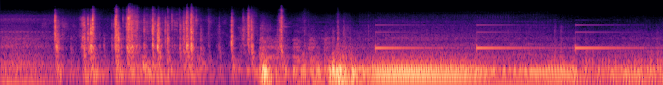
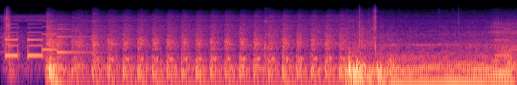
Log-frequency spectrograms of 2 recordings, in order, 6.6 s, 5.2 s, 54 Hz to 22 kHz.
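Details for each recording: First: 2014 Ford Focus, 141,000 miles, after fixing low fuel pressure and clearing P0087: starter catches almost instantly under chime beeps, settling into a smooth steady idle; starts right up. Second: 2014 Ford Focus, 141,000 miles, limp mode with P0087 low fuel pressure: about three seconds of even cranking before catching, then revs high; long crank from low fuel rail pressure, suspected failing high-pressure fuel pump.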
